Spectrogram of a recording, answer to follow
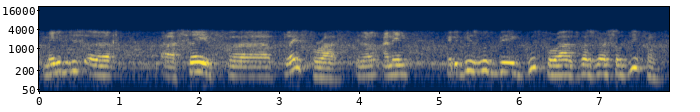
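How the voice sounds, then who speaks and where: At a moderate pace, the speaker leaves long, frequent pauses against noticeable background noise. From Europe. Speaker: interviewer and journalist. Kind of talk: casual chat.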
